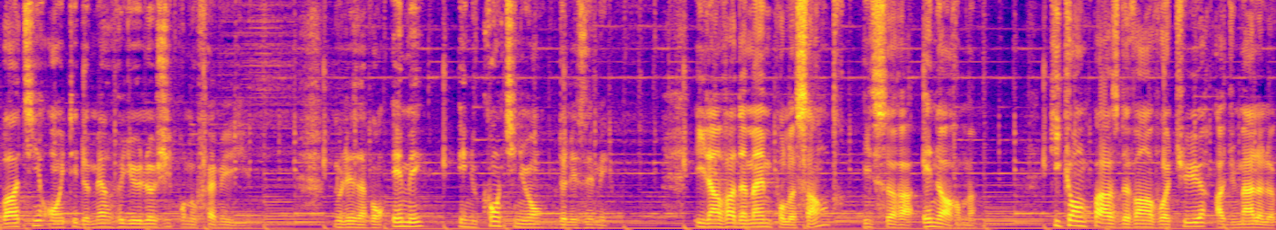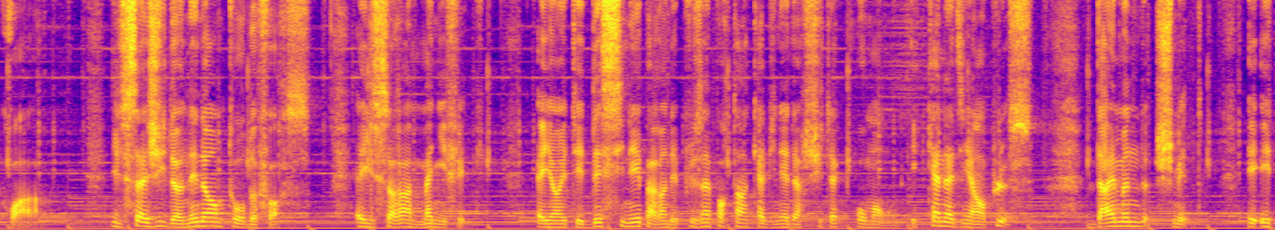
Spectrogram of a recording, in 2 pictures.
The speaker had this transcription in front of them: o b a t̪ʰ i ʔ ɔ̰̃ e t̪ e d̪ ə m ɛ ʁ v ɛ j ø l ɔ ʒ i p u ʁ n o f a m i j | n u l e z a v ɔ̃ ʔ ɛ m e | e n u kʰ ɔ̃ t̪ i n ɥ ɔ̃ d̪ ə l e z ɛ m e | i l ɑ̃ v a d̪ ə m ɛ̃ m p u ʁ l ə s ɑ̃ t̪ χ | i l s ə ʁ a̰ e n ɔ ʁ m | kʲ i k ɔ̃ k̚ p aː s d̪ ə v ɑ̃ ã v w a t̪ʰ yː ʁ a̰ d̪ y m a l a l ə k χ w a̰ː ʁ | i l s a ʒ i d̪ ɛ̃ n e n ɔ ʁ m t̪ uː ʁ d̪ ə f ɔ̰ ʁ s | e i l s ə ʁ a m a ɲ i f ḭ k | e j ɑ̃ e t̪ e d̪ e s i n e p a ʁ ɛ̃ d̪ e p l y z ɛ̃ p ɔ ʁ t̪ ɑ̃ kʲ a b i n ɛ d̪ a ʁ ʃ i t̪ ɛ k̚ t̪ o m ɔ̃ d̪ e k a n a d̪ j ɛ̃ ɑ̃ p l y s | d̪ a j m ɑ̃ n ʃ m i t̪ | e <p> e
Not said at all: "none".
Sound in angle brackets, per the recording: ʔ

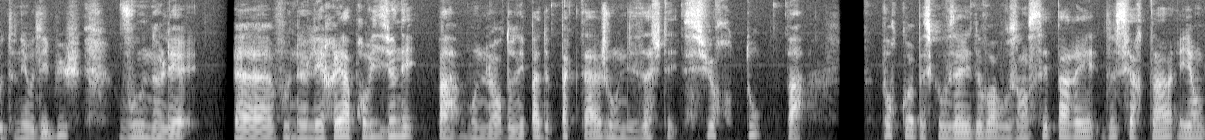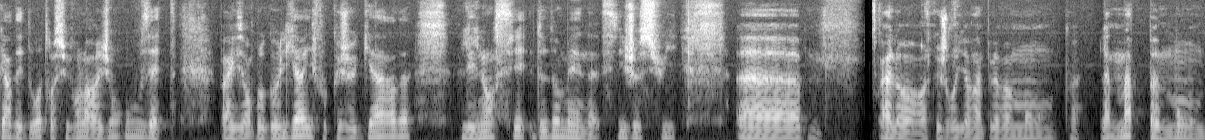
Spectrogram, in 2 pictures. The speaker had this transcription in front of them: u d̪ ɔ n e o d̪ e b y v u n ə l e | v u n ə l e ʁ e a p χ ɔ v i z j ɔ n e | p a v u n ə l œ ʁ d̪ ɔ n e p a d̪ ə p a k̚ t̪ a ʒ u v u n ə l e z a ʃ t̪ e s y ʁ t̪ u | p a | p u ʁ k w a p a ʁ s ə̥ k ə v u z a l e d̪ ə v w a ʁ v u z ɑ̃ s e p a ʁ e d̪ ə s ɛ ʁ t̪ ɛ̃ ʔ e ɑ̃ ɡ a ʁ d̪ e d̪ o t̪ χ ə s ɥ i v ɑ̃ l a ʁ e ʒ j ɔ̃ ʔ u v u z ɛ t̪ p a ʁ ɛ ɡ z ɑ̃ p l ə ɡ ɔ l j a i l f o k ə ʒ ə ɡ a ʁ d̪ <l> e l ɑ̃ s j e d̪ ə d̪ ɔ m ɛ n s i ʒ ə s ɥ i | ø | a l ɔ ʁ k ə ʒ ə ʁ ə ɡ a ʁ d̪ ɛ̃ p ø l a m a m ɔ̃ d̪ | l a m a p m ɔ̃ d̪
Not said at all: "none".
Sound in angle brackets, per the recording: l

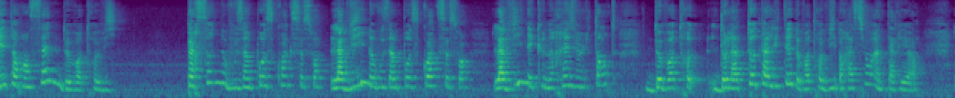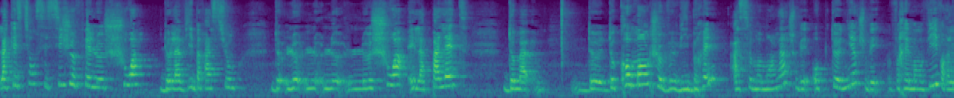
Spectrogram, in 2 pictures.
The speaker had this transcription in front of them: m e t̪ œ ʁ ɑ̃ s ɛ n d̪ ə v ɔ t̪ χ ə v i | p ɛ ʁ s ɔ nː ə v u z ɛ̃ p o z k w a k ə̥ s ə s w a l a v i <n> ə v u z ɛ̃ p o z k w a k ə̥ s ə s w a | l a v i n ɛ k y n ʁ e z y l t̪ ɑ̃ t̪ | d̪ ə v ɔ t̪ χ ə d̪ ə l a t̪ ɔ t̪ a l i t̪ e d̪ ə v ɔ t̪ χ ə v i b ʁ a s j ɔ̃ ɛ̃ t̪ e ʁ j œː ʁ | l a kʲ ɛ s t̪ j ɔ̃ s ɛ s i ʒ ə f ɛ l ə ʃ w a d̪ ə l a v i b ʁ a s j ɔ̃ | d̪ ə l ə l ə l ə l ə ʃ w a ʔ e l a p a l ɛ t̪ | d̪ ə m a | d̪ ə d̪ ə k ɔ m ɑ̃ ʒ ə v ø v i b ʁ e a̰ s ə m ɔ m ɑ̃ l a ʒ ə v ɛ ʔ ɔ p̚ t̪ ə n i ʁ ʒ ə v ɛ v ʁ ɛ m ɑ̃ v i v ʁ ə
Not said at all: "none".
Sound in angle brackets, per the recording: n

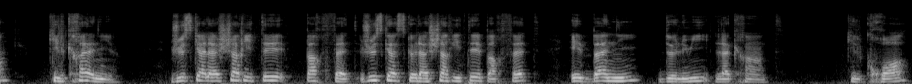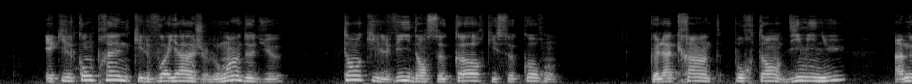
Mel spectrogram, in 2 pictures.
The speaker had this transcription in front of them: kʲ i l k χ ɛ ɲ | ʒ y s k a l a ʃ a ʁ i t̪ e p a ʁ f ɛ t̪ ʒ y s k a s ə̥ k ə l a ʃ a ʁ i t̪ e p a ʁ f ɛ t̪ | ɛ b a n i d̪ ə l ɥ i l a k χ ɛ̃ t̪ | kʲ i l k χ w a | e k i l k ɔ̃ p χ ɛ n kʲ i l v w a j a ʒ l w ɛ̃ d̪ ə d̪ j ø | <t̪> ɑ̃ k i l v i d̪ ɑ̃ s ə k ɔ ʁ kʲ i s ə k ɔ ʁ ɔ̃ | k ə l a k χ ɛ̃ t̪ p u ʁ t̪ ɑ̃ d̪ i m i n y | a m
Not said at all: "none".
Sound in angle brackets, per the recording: t̪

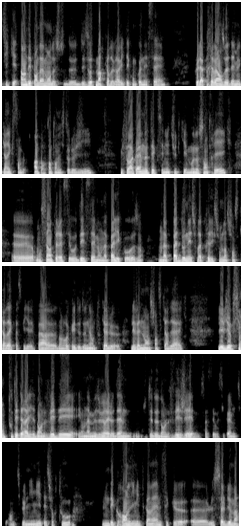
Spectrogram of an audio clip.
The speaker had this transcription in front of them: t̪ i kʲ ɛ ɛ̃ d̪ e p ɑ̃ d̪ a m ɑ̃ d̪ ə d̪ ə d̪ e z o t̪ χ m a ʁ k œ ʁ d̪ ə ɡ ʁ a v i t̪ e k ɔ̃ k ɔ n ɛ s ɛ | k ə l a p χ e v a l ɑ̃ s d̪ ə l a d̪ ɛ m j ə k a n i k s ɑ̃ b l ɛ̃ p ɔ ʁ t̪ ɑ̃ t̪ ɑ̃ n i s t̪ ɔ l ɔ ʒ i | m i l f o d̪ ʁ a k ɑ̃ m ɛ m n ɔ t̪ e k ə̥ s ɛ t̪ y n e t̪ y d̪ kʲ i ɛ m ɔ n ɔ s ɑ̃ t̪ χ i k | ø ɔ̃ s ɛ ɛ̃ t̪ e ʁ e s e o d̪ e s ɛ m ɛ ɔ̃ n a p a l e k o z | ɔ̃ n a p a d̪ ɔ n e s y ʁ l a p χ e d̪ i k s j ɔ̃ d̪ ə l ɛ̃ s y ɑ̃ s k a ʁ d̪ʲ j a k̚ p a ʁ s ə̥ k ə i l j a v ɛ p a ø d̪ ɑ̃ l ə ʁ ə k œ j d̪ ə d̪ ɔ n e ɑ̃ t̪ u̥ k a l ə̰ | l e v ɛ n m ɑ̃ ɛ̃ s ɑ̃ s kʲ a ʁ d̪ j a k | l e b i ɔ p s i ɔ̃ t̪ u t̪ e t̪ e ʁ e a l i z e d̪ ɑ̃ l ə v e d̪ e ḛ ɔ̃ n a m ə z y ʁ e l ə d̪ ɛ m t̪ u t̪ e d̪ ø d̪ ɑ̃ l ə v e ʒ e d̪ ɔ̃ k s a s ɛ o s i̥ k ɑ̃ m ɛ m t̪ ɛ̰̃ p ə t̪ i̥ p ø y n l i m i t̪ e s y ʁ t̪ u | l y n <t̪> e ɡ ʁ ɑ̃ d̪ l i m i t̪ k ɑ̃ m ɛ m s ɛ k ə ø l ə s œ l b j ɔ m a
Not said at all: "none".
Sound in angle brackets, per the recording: d̪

